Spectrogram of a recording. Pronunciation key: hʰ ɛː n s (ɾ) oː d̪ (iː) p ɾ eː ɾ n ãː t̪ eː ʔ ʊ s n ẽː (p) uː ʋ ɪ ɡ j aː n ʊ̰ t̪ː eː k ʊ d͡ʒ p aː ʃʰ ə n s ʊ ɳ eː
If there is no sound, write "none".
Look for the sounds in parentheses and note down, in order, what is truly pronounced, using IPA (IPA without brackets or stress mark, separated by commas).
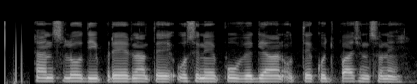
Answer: l, iː, p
